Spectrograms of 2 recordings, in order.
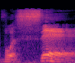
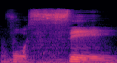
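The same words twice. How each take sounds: First: The final vowel is an open eh sound. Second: The final vowel is a closed sound. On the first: The speaker calls it wrong. "You're not going to hear that letter E sound like an eh sound" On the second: The speaker calls it right. "It's going to be more like"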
